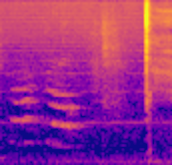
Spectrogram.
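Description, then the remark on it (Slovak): A baby cries faintly, a few thin wavering wails over a quiet background, followed by a single sharp click near the end. “Naše dieťatko plače, tak sekundu, Dobre.”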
